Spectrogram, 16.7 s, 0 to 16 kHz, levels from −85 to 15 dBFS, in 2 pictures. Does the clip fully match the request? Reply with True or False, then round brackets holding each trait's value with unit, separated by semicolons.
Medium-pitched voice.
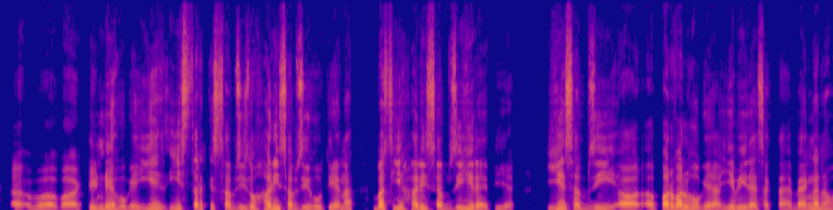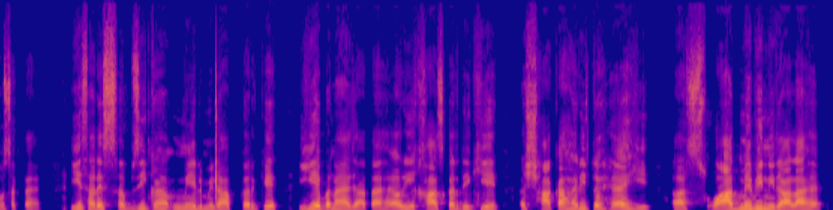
True (165 Hz)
